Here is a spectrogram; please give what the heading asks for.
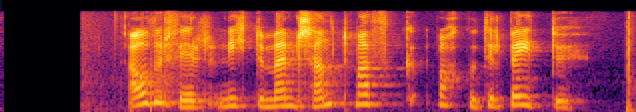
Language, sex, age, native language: Icelandic, female, 16, Icelandic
